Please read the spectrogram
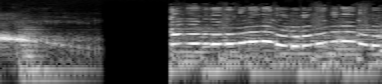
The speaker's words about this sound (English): That's the noise that the bear makes.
